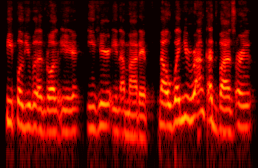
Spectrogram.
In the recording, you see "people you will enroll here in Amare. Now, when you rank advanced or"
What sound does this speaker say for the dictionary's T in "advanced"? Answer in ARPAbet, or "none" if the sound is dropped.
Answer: none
